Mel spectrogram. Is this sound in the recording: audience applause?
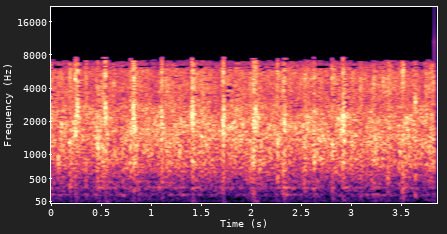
yes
